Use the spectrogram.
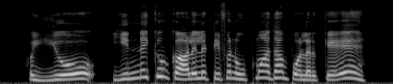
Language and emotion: Tamil, fearful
